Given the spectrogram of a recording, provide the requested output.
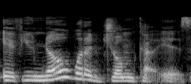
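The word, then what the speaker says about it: jhumka: And if you know what a junka is, it's spelled J Hu M K A.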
